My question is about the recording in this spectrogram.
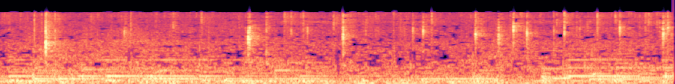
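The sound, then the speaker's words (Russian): Water from a drinking fountain runs steadily, a continuous splashing patter with scattered sharp droplet ticks over a low, even hum. No one speaks. “Ну вот видите, вот она течет, вода, и как здесь иногда, наверное, бывает приятно в жаркий летний день подойти и просто попить воды.”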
